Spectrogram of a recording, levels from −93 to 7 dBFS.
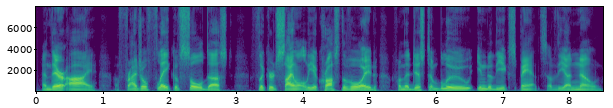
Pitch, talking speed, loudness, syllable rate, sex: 105 Hz, 170 wpm, -20 LUFS, 5.1 syllables/s, male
